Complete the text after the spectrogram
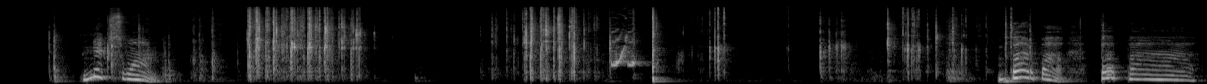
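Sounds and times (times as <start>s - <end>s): foil wrapper crinkling: 2.4s - 3.8s, 4.8s - 6.1s.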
